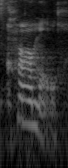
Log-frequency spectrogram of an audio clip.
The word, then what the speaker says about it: Carmel: it is not carel it is caramel really it is and I said well you should come on and tell Steve yourself tonight but she said I can't because when I type it out it's spelled the same Carmel and carel it's like Madrid Iowa and Madrid Spain wow so that is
